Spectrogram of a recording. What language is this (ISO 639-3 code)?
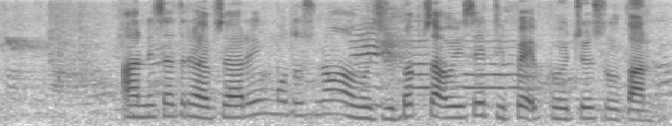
jav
